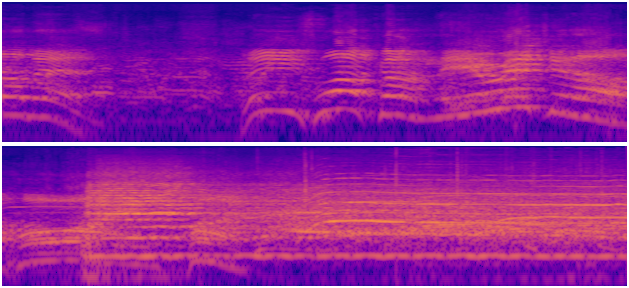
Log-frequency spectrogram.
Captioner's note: applause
